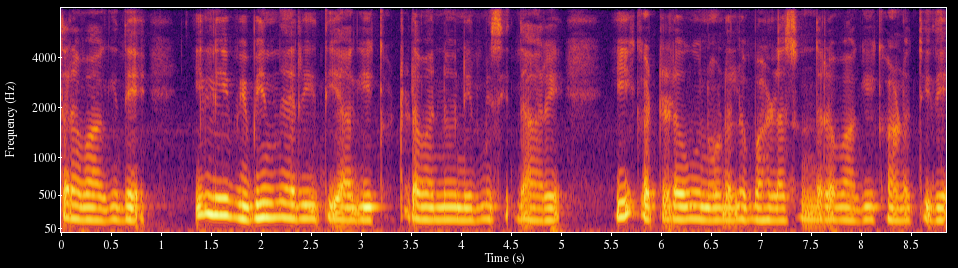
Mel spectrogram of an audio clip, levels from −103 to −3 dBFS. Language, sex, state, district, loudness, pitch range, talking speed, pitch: Kannada, female, Karnataka, Chamarajanagar, -15 LUFS, 165-180 Hz, 80 wpm, 170 Hz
